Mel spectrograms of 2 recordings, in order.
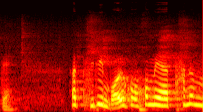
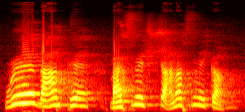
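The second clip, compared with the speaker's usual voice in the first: aggrieved complaint; 5 semitones higher, 8 dB louder than usual. Acted. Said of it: "이런 사람들이 없을까요".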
